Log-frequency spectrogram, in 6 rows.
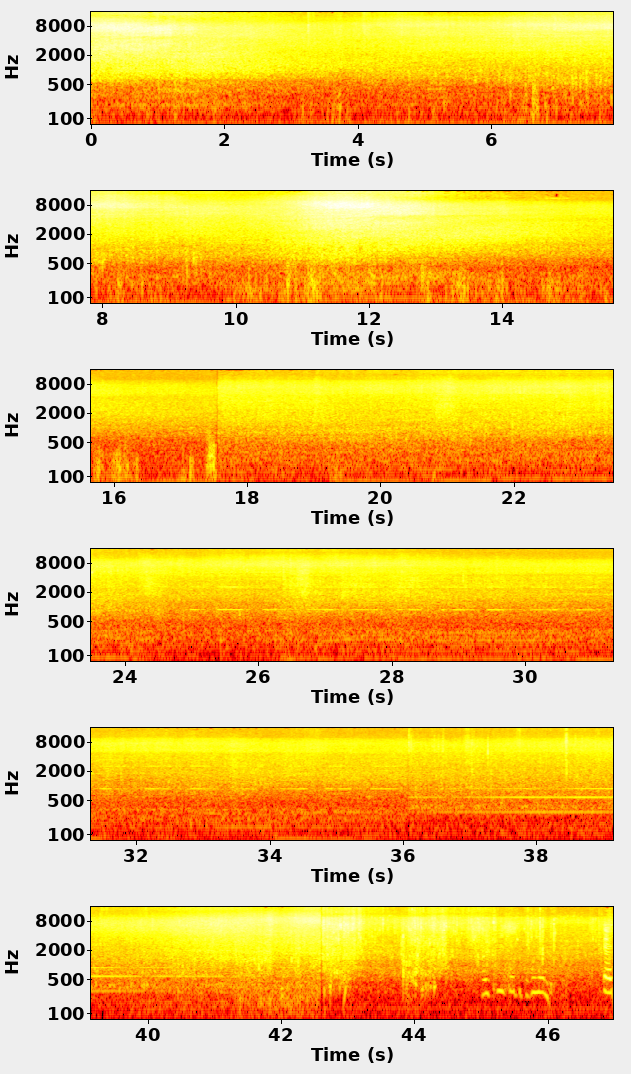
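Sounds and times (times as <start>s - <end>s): tyres hissing through slush: 0.0s - 14.6s
vehicle noise: 0.0s - 46.9s.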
